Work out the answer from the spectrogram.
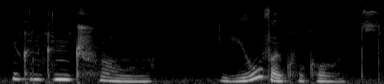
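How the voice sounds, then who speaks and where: A woman playing a seasoned demon guide in an ASMR roleplay, teasing, sinister and silkily condescending, in a breathy, drawling whisper. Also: on the low side, warm tone, exaggerated voice. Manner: slow, drawling, teasing, mock-sweet.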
